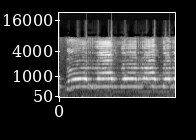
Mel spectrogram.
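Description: A high singing voice holds one long, steady note in a song, coming in just after a brief pause.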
